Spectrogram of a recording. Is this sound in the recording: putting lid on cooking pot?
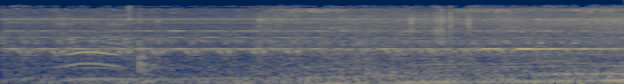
no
